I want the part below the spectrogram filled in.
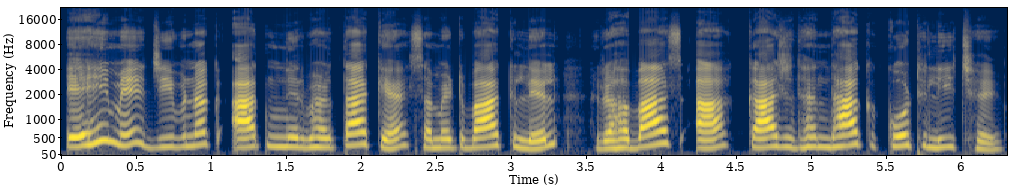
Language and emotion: Maithili, neutral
